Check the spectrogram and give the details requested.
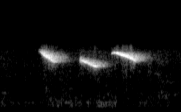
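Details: Green-winged saltator (trinca-ferro) singing the espantalho style of song: three loud, clear whistled notes in quick succession, each sliding downward, in an otherwise quiet setting.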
